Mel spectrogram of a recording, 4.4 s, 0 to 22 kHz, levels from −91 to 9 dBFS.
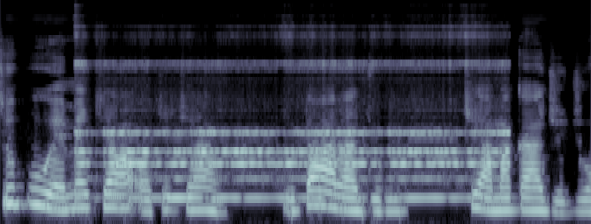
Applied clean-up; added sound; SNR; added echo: neural mask model RNNoise.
